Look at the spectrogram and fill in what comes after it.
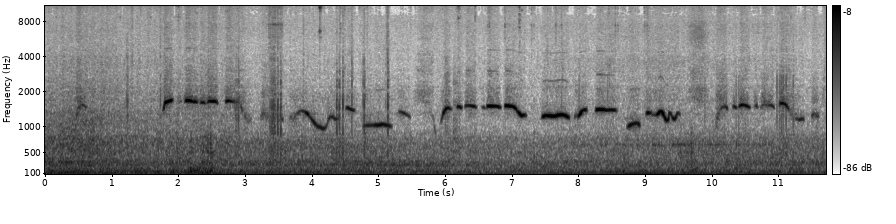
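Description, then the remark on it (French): A person whistles a simple wavering tune while exhaling, the clear notes rising and dipping over a steady breathy rush of air throughout. “Ça, c'était en aspirant et en soufflant.”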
